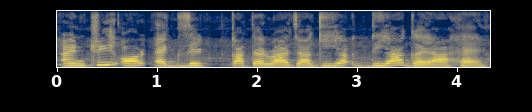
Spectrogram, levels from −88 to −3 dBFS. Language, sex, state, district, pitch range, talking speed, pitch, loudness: Hindi, female, Madhya Pradesh, Dhar, 250-290 Hz, 125 wpm, 280 Hz, -14 LUFS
